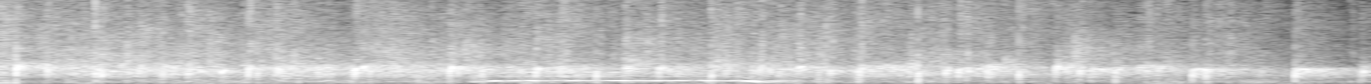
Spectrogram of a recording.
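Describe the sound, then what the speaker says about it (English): Room-filling applause from a real estate seminar audience as a guest is called to the stage, steady dense clapping with a brief whistle-like tone rising above it midway. "let's give a round of applause"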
